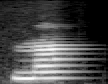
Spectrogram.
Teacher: Meme with a fatha followed by an alif madda with a madda saghir on it. So stretching it for 3 to 5 seconds.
